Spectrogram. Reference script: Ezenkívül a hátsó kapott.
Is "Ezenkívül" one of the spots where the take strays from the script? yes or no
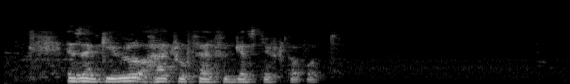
no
